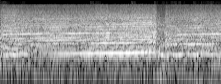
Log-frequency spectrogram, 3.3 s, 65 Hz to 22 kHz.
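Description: A Formula 1 car engine from the F1 2010 racing game at Montreal drones loudly and steadily, with a strong harmonic whine that dips sharply near the end as the car brakes and downshifts.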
